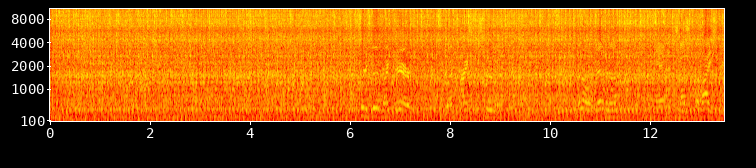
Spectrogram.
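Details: 1974 Sears Craftsman Rotospader rototiller, Tecumseh engine, new carburetor fitted after barn storage, rough-tuned with the air filter still off. Steady fast patter, no stumbling or popping, holding speed evenly: the old machine runs pretty good.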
